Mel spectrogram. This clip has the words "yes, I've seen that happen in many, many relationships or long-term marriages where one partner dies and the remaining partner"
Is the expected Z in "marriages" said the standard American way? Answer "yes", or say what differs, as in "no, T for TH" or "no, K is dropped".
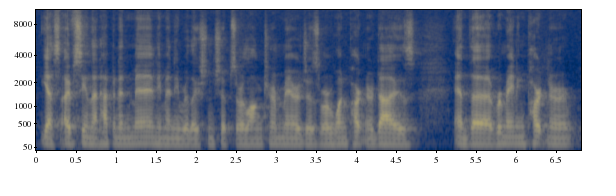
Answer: yes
